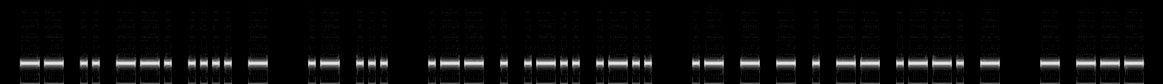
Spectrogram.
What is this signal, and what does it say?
Morse code, heard as a keyed tone, about 20 wpm, 1000 Hz. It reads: MIGHT AS WELL ATTEMPT TO
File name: qotdfiles / 20wpm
